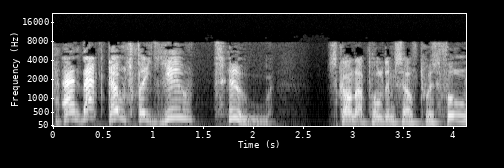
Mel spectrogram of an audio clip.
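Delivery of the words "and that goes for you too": high, slow, emphatic scolding; angry rebuke. Acted. Sconner rounds on another wizard, angry. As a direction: hit it high, then drop on TOO.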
